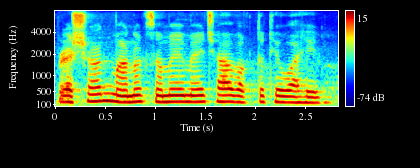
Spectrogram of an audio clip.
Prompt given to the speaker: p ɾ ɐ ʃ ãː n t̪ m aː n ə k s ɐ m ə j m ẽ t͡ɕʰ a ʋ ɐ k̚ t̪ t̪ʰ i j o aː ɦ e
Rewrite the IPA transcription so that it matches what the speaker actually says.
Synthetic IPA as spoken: p ɾ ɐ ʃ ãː n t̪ m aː n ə k s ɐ m ə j m ẽ t͡ɕʰ a ʋ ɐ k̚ t̪ t̪ʰ i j o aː ɦ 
